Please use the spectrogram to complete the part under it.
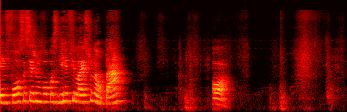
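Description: Hands rub and slide over cloth.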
